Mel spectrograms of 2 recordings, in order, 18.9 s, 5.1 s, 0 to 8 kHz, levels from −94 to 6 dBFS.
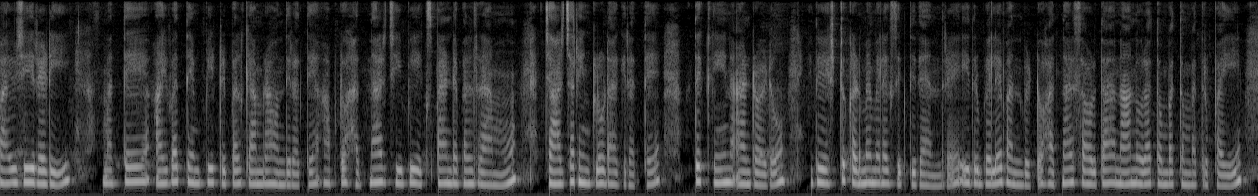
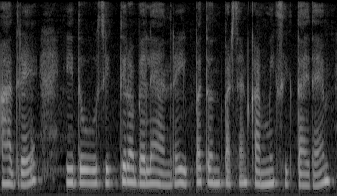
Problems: none marked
